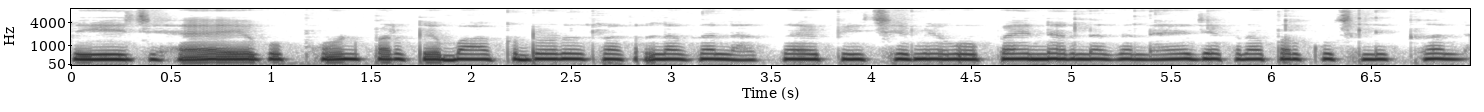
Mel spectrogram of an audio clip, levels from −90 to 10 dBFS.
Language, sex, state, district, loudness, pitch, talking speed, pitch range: Hindi, female, Bihar, Katihar, -12 LUFS, 235 Hz, 225 wpm, 230-240 Hz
